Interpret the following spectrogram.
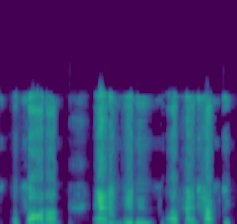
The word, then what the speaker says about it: Asana: term Asana is pronounced Asana but this is pronounced assana and it is a fantastic tool it's free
